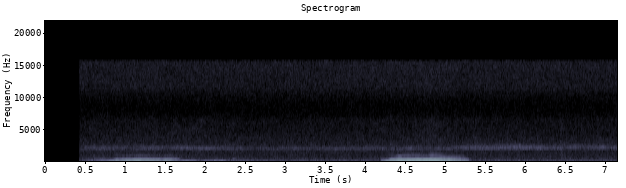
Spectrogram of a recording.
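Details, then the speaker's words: A sleeping barn cat snoring indoors: two soft, droning, slightly buzzing breaths a few seconds apart, about 17 a minute, in a quiet room. "snoring. You were snoring. Yes, you were. You were snoring."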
